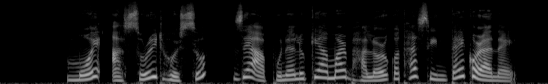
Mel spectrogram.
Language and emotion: Assamese, surprised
